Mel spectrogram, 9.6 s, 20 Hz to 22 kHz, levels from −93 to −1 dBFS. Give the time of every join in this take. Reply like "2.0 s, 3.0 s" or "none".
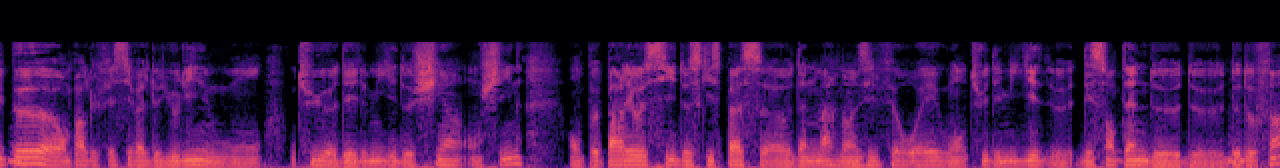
2.2 s, 2.7 s

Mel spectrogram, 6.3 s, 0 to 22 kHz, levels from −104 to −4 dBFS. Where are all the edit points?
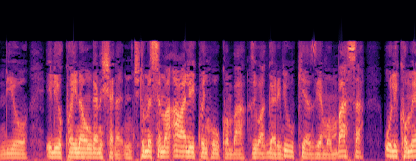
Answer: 1.7 s, 2.1 s, 3.1 s, 3.8 s, 4.2 s

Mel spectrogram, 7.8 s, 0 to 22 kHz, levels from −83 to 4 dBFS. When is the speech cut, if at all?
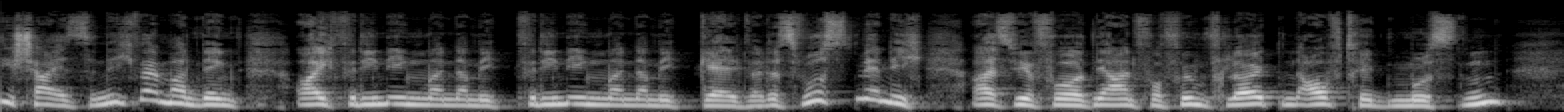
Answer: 2.6 s, 5.5 s

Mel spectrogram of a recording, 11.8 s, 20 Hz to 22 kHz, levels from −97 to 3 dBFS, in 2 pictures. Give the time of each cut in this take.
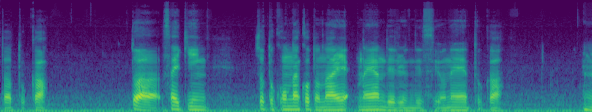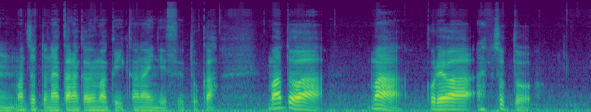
1.3 s

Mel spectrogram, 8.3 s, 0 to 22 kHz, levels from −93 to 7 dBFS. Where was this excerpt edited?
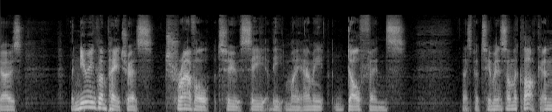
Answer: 2.4 s

